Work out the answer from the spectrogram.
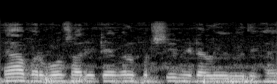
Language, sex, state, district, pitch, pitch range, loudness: Hindi, male, Haryana, Rohtak, 145 Hz, 140-150 Hz, -16 LUFS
